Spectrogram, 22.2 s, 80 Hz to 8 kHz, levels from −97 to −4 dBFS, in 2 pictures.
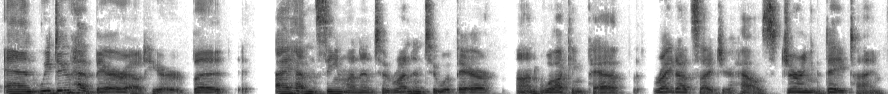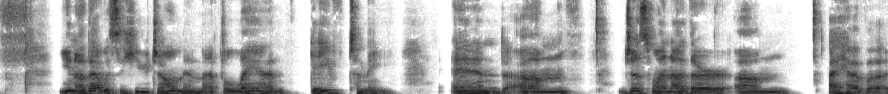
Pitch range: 130-160 Hz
